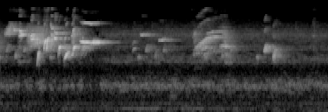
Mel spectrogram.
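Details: Excited European goldfinch giving a brief loud burst of scratchy twittering and a sharp whistled note, followed by a few softer chirps and a faint hum.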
